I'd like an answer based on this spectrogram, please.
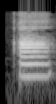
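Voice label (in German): Phoneme, chinesisch; a 5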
